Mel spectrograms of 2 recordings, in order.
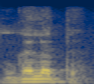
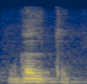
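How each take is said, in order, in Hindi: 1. बीच की 'la' ध्वनि को पूरा ज़ोर दिया गया है। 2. बीच की 'la' ध्वनि कमज़ोर और जल्दी में बोली गई है। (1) "गलत शब्द है ये" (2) "ले पर जोर दिए ही नहीं"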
